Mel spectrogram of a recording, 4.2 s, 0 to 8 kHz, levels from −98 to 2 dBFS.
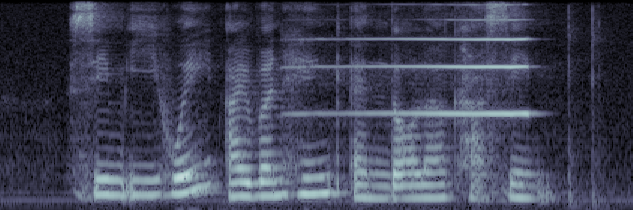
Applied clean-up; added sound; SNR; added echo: none; Bowed string instrument; 1 dB; none.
